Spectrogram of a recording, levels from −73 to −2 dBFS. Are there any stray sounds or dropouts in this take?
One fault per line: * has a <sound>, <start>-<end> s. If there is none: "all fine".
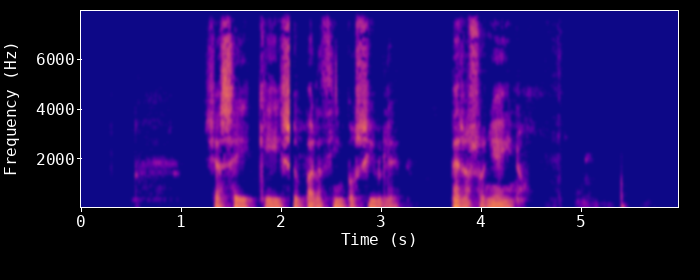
* has a dropout, 2.1-2.1 s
